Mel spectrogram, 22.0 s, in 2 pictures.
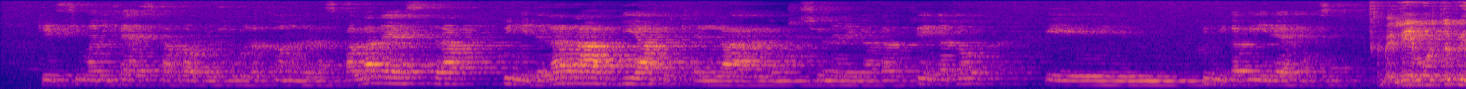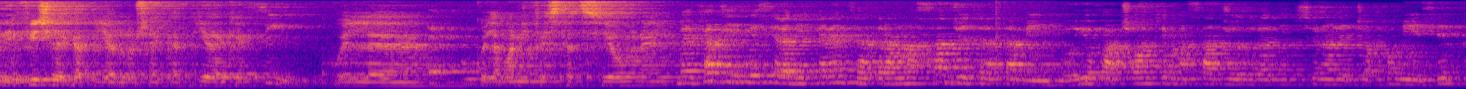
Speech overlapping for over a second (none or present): none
